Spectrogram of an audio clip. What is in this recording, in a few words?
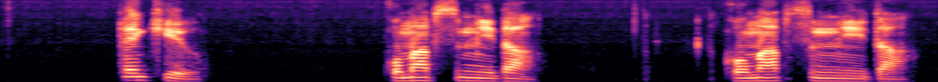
Korean Thanks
